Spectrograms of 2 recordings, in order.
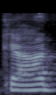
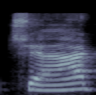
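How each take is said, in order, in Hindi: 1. शब्द की शुरुआत k ध्वनि से होती है। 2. शब्द की शुरुआत ch ध्वनि से होती है। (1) "कैट बोलते हैं" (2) "चैट बोलते हैं"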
